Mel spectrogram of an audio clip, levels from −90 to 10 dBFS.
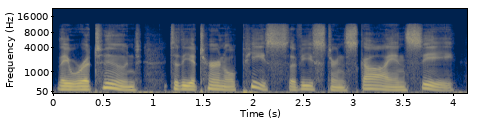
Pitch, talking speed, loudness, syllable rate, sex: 120 Hz, 175 wpm, -18 LUFS, 5.1 syllables/s, male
